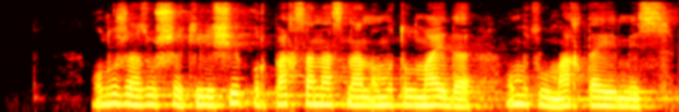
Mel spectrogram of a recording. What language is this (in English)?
Kazakh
